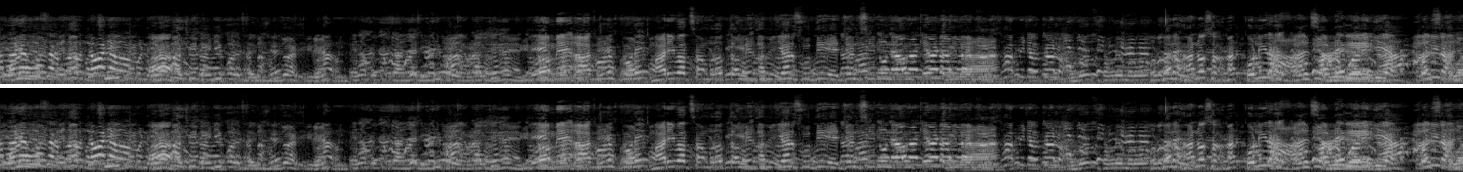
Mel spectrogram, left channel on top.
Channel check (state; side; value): noise; left; rumble, 21 dB below the sound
